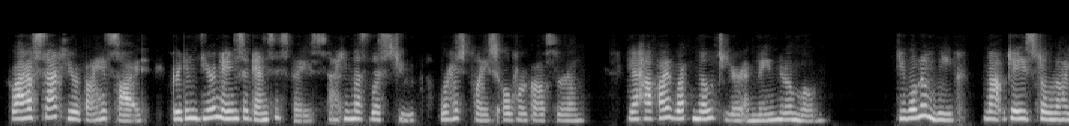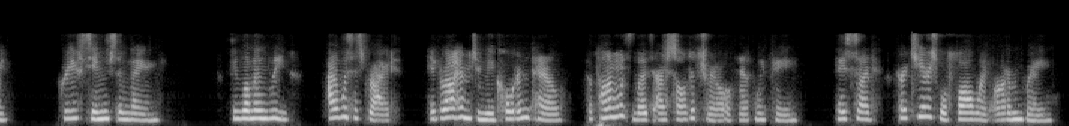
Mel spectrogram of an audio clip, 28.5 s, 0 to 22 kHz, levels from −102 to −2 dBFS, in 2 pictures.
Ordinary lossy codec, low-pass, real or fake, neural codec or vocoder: AAC, 32 kbps; 7.2 kHz; fake; codec, 16 kHz, 1 kbps, FreqCodec, smaller model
